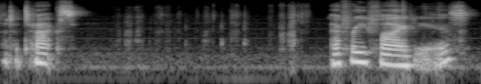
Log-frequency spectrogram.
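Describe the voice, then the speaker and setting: Woman doing a seasoned monster hunter teacher, asmr roleplay, real slow and breathy, patient, asks questions, close mic. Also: on the low side, a little mellow. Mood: explanatory, musing. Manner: deliberate, instructive, questioning, thoughtful pauses. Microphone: close binaural microphone.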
